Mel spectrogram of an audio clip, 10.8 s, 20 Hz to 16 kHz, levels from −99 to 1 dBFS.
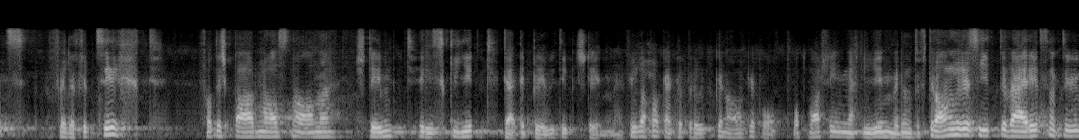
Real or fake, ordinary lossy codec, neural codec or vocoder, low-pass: fake; none; codec, 16 kHz, 2 kbps, FreqCodec, smaller model; 7.2 kHz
